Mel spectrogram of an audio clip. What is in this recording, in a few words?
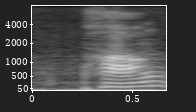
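"pang2", Chinese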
